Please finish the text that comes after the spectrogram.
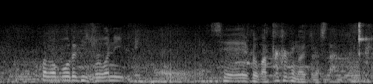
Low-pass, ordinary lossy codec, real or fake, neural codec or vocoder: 7.2 kHz; Opus, 64 kbps; fake; codec, 16 kHz, 2 kbps, X-Codec, HuBERT features, trained on balanced general audio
